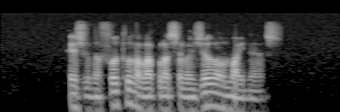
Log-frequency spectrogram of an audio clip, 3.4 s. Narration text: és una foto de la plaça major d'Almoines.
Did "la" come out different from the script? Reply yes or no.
no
